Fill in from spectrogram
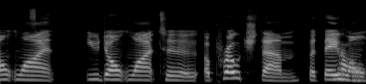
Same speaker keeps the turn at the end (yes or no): yes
